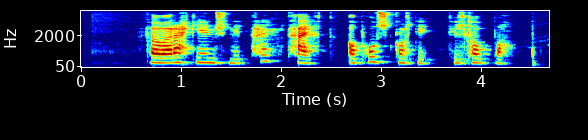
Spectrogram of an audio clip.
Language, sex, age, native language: Icelandic, female, 12, Icelandic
